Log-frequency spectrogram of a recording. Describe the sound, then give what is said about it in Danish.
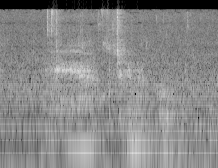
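Water runs steadily from a handheld shower head, a continuous splashing hiss with slight gurgling shifts, moderately loud, with no voices. “Du kan altid gøre det, at du lige tager den håndholdte med noget koldt vand i stedet for.”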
